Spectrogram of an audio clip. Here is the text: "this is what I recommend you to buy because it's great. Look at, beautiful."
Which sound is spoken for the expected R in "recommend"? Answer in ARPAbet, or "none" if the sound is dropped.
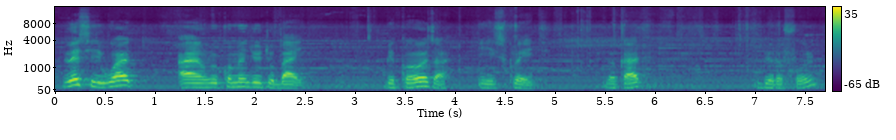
R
